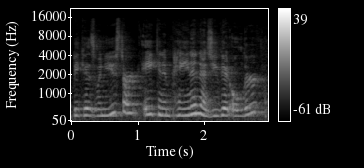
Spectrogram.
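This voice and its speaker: A woman's voice: fairly high pitch, a little fast, dark tone, echoey room, rough recording. A woman of about fifty, working as a Pilates instructor, talks to the camera in a chatty, rambling way, often restarting herself and going off on asides. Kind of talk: casual talking-to-camera vlog.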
